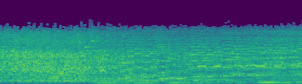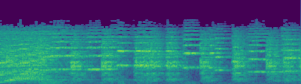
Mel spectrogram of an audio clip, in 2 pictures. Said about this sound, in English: This is sure a swell drive. We haven't passed a house or another car for miles. Oh, we're really out in the country now, boys.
